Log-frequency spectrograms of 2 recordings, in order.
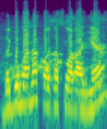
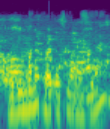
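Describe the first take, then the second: First: The voice is spoken at a louder volume. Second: The voice is spoken at a fairly low volume. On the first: "Sekarang saya berbicara dengan lebih keras, dengan volume yang lebih keras" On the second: "Ini saya berbicara dengan volume yang agak rendah"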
